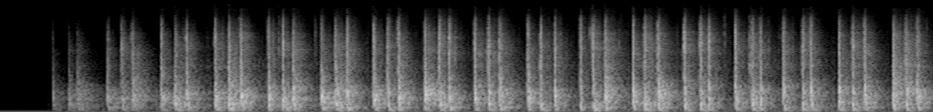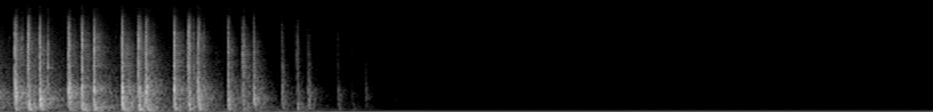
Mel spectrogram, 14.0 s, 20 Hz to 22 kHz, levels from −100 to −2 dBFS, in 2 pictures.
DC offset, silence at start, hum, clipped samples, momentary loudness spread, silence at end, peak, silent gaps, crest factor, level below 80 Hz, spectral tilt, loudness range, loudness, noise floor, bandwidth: under 0.1%; 0.4 s; none; under 0.1%; 13 LU; 5.05 s; -12 dBFS; none; 22 dB; -70 dBFS; -4 dB/octave; 9 LU; -32 LUFS; under -90 dBFS; 15 kHz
